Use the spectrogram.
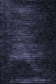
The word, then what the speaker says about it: viel: Y recuerden que en alemán, además de que la V se pronuncia como la F, la I con la E se pronuncia I, como una I larga de español.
